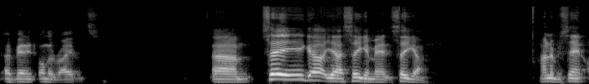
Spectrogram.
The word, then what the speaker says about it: Sega: are you get wait are you jumping on me because I said Sega how do you say it how do you guys say Sega Sega oh dude that's terrible it's Sega that's terrible uh no it's all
